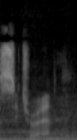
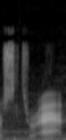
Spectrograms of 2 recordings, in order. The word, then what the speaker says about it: Citroën: So we got two Audis, one Toyota, that's mine, MR2, and then a Citroen, or Citroën as it's pronounced.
